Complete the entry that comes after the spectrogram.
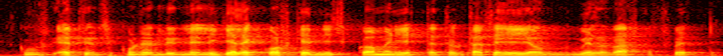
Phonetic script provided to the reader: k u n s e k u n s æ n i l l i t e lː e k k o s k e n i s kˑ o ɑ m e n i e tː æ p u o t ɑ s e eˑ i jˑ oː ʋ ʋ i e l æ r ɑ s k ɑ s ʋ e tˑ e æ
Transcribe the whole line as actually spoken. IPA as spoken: k u n s e k u n s e n i l l i k e lː e k k o s k e nː i s kˑ o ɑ m e n i e tː æ t u o t ɑ s e eˑ i jˑ oː ʋ ʋ i e l æ r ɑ s k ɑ s ʋ e tˑ e æ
